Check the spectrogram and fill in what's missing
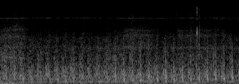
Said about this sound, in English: Yeah, we have some Apache here.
